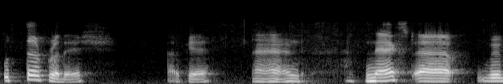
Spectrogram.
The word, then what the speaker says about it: Uttar Pradesh: all to answer ali the state is pronounced as uttar pradesh okay and next uh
